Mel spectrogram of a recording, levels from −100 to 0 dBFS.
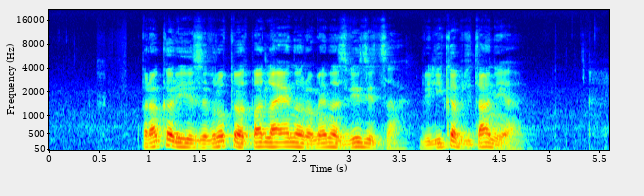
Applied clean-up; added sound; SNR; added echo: none; none; none; none.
